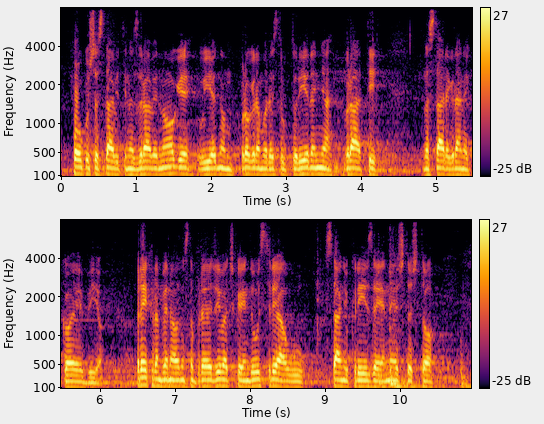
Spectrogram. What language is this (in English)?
Croatian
